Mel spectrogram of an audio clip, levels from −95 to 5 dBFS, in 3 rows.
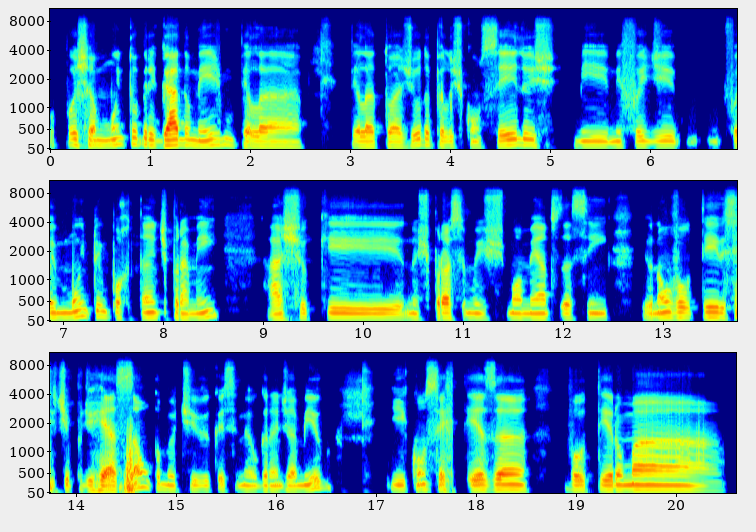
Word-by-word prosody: Poxa, 135 0 +1
muito 135 +6 -2
obrigado 130 -1 +7
mesmo 130 +3 -1
pela 110 -1 0 0.5
pela 110 -1 +1
tua 105 -1 -2
ajuda, 130 +8 -2
pelos 110 -3 -5
conselhos, 130 +5 -1 0.2
me 110 0 -3
me 110 +2 -3
foi 110 0 -5
de 110 +1 -4 0.5
foi 115 - -1
muito 125 +7 -1
importante 120 -2 -3
pra 105 -1 -2
mim, 115 +10 -2 0.5
acho 105 +2 -1
que 110 -3 +1
nos 110 0 -6
próximos 110 -2 -1
momentos, 110 0 -1
assim, 215 - -3 0.4
eu - - -5
não 120 +2 +2
vou 120 0 +1
ter 120 0 +2
esse 115 - -4
tipo - - -6
de 110 0 -2
reação 105 - +5
como 115 -5 -5
eu - - -7
tive 105 -1 -6
com - - -8
esse - - -8
meu 105 -1 -4
grande 105 0 -3
amigo, 100 -8 -2 0.6
e 110 -1 -2
com - - -2
certeza 120 0 +3 0.4
vou 110 -4 +1
ter 110 +1 +1
uma 110 -3 +4
110 Hz, 135 wpm, -23 LUFS, 110-120 Hz, 0.6 s, obrigado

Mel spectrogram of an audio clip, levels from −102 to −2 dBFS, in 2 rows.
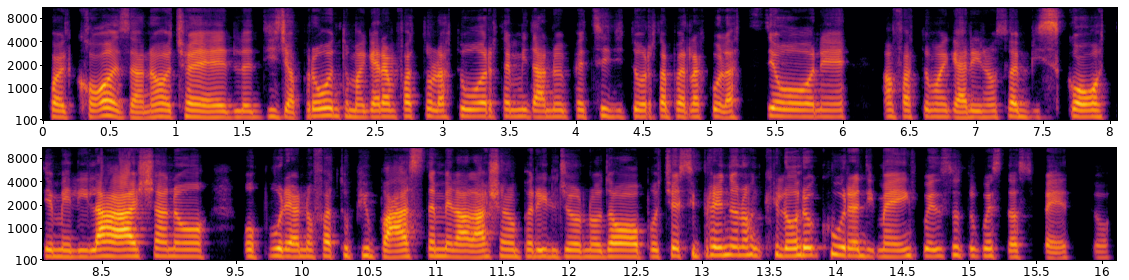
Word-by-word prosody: qualcosa, 180 -2 +1
no, 180 +2 0
cioè, 175 -2 +1
l 170 -1 -5
di 190 +2 -9
già 170 -2 -3
pronto, 200 +2 0
magari 180 +1 -1
han 185 - -3
fatto 195 +1 -3
la 180 0 -1
torta 195 0 -2
e - - -6
mi 195 0 -5
danno 185 0 -1
i 180 - -9
pezzi 200 +2 -6
di 180 -1 -14
torta 190 +1 -2
per 185 -1 -2
la 185 0 -2
colazione, 185 +1 -2 0.2
han 190 - -4
fatto 185 0 -5
magari, 175 -2 -2
non 175 +1 -7
so, 180 - -11
i 185 - 0
biscotti 185 +2 0
e 190 - 0
me 190 -1 -3
li 185 +1 -5
lasciano, 195 0 +6 0.2
oppure 195 +1 0
hanno 190 +1 -1
fatto 200 +2 -3
più 220 -2 -4
pasta 180 +4 +3
e - - -3
me 200 - -2
la 180 0 +4
lasciano 185 +3 +1
per 195 0 -4
il 190 -1 -3
giorno 185 -1 -2
dopo, 190 0 +2
cioè 205 +3 -1
si 215 +1 -7
prendono 230 +1 +2
anche 230 +2 -4
loro 220 +1 +4
cura 225 -4 +1
di 195 -2 -7
me 185 -1 -1
in 205 +3 -4
ques 200 -1 -3
sotto 210 -3 -5
questo 210 -3 -4
aspetto. 165 -2 -9
190 Hz, 220 wpm, -23 LUFS, 180-200 Hz, 0.2 s, lasciano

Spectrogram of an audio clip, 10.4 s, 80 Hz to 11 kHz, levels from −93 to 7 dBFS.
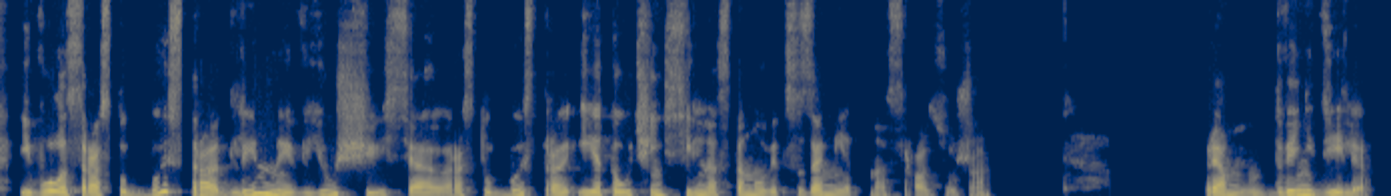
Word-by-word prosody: и 185 - +1
волосы 200 +1 +4
растут 190 -1 +1
быстро, 265 - +2
длинные, 205 - +3
вьющиеся, 165 - -3
растут 175 0 -6
быстро, 230 0 -2
и 190 +2 -2
это 195 +1 +2
очень 190 0 -1
сильно 185 -2 -2
становится 170 -1 -3
заметно, 175 -4 -2
сразу - - -10
же. - - -14 1.6
Прям, 180 -3 +1
2 190 +5 +3
недели. 185 -7 +1
185 Hz, 110 wpm, -24 LUFS, 170-200 Hz, 1.6 s, волосы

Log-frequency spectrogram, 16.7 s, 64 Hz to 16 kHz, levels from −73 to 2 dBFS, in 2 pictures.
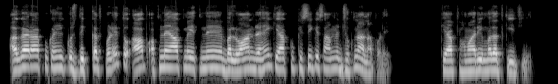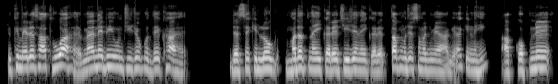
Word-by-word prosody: अगर 200 +5 +6
आपको 200 -1 +2
कहीं 190 +1 -2
कुछ 180 -2 -2
दिक्कत 170 +4 0
पड़े, 170 +8 -1
तो 240 - -3
आप 190 +2 +1
अपने 195 +4 0
आप 190 0 +4
में 190 -1 0
इतने 185 +1 -1
बलवान 165 +2 +3
रहें 185 +6 0
कि 195 - -2
आपको 170 +1 0
किसी 185 +2 -5
के 195 - -2
सामने 180 0 -3
झुकना 170 +2 -2
ना 130 -2 -4
पड़े - - -14 0.8
कि 160 - -1
आप 150 0 +4
हमारी 155 +2 +1
मदद 160 0 +2
कीजिए 140 -1 -6 0.6
क्योंकि 170 +4 -3
मेरे 190 +1 +2
साथ 195 -1 +1
हुआ 220 +2 +6
है। 185 - -6
मैंने 185 +6 +2
भी 205 +1 0
उन 195 -2 -1
चीज़ों 180 +1 -4
को 175 - -4
देखा 170 +3 0
है, 130 -3 -7 0.7
जैसे 155 +2 0
कि 170 - -1
लोग 170 0 +1 0.2
मदद 180 +2 +3
नहीं 170 -1 +1
करें, 165 0 +2
चीज़ें 165 +1 +1
नहीं 160 -1 -2
करें, 145 - -2
तब 190 0 +5
मुझे 180 -1 -2
समझ 165 -2 -3
में 155 -1 -4
आ - - -1
गया 210 - -4
कि 185 -5 -6
नहीं 155 +6 -4 0.3
आपको 145 +3 +1
अपने 185 +3 0
175 Hz, 210 wpm, -18 LUFS, 160-190 Hz, 0.8 s, अगर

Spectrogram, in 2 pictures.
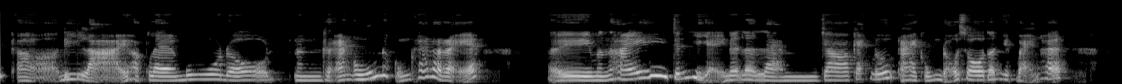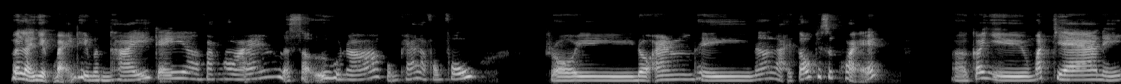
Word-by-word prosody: ờ, 175 -3 -5 0.3
đi 120 +2 -3
lại - - 0
hoặc - - -6
là 185 -1 +4
mua 230 +3 -2
đồ 200 -1 -1 0.3
r - - -10 0.3
rồi 190 - -4
ăn 205 +3 0
uống 250 - +2
nó 415 - +1
cũng 205 +4 -6
khá 315 +6 -6
là 350 - +1 0.2
rẻ, - - -1 0.7
thì 190 0 +3
mình 190 0 +1
thấy 265 +9 +1 0.2
chính 255 - 0
vì 330 - +1
vậy - - -4
nên 210 0 0
là 220 -2 0
làm 180 0 -3
cho 195 -1 -1
các 195 - -7
nước 260 +5 -1
ai 200 -1 -1
cũng 195 +4 -5
đổ - - -3
xô 205 -1 +3
tới - - +1
Nhật 220 -2 -7
Bản - - -6
hết. - - 0 0.7
Với 270 -4 +5
lại 190 -5 +7
Nhật 195 -2 +4
Bản - - +3
thì 335 - +3
mình 195 -1 -2
thấy 205 +9 +1
cái, 290 0 0
ơ, 260 -4 -2
văn 245 -1 -5
hóa 245 0 -1 0.3
lịch - - -3
sử 405 -8 -2
của - - -1
nó 230 +9 -2
cũng 195 - -10
khá 245 +6 -6
là - - -5
phong - - -7
phú, 290 +9 +2 0.7
rồi 185 +1 +2 0.5
đồ 190 -1 +5
ăn 225 +3 0
thì 185 0 +3 0.2
nó 245 +5 -4
lại 250 -9 -6
tốt 310 - +2
cho - - 0
sức 320 -3 -3
khỏe, 285 - +1 0.8
ờ, - - -5
có 270 - +2
nhiều 185 -9 +3
matcha 215 +2 +4
nè, 210 -2 -2
215 Hz, 190 wpm, -22 LUFS, 190-250 Hz, 0.8 s, lại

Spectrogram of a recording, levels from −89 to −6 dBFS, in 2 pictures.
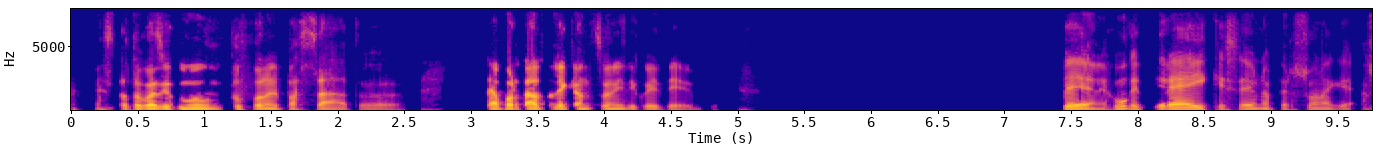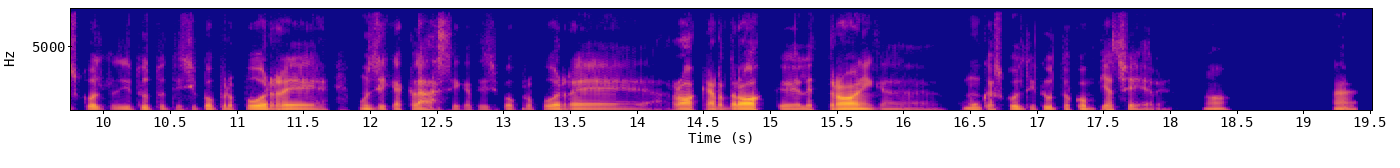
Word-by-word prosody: È 105 - -17
stato 115 +1 -1
quasi 115 0 +7
come 115 +1 +2
un 110 -2 0
tuffo 115 -1 -1
nel 105 -1 0
passato; 90 +3 -5 0.6
ti - - +1
ha - - +8
portato - - +7
le - - +5
canzoni 100 0 -2
di 95 0 -9
quei 90 0 -7
tempi. - - -13 2.6
Bene. 100 -7 +5
Comunque 185 - -3
direi 130 +2 +4
che 110 - -11
sei 115 +3 -5
una 110 -2 -8
persona 120 +3 -12
che 100 -2 -16
ascolta 105 -1 -9
di 105 +1 -13
tutto. 110 -6 -12
Ti 95 - -25
si - - -18
può - - -7
proporre 95 -3 -4 0.2
musica 105 -1 -10
classica, 95 -2 -10
ti 95 - -21
si 90 - -25
può 90 - -15
proporre 95 +3 -10
rock, 105 -2 -3
hard 95 -1 -7
rock, 105 -1 +2
elettronica, 95 -1 -3
comunque 115 -3 -11
ascolti 95 -2 -10
tutto 105 -1 -10
con 90 -2 -9
piacere, 110 +5 -13 0.2
no? 100 +3 -13 0.7
Ah. 95 -4 -10
100 Hz, 150 wpm, -24 LUFS, 95-110 Hz, 2.6 s, ha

